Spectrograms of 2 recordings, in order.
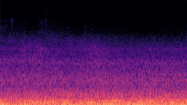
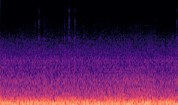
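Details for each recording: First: Car on test drive after replacing worn rear wheel bearing: smooth, even low tire roar at steady speed with no droning or growl; bearing now healthy, just normal tire road noise. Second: Car with a rear wheel bearing noise, suspected passenger side, while cruising: low steady droning hum under road rumble that gets louder turning right as weight loads the left side and quieter turning left. Worn wheel bearing.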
